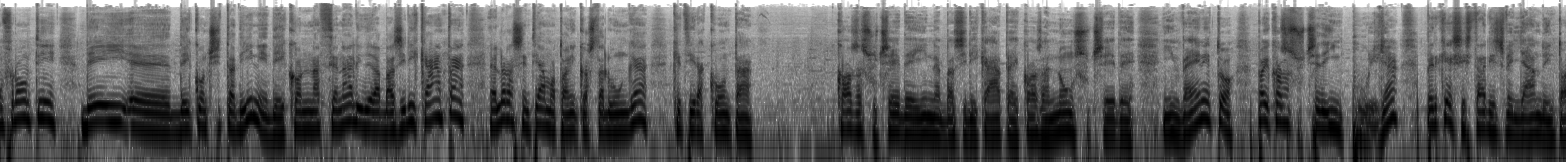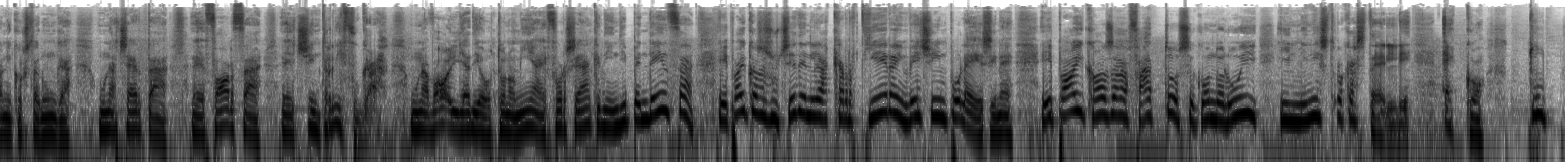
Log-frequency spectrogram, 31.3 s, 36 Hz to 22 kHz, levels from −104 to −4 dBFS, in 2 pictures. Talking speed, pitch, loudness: 140 wpm, 135 Hz, -10 LUFS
